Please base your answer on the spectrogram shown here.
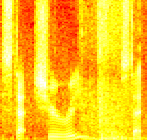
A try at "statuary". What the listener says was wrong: Extra syllable. Shouldn't be that.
